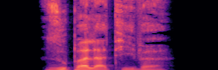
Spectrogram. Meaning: nominative/accusative/genitive plural of Superlativ
- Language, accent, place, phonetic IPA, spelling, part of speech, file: German, Germany, Berlin, [ˈzuːpɐlatiːvə], Superlative, noun, De-Superlative.ogg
